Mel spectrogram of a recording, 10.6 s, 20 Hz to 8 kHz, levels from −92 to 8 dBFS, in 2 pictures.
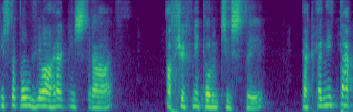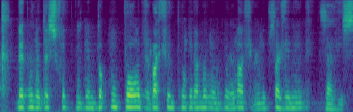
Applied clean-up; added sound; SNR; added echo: neural mask model DeepFilterNet 3.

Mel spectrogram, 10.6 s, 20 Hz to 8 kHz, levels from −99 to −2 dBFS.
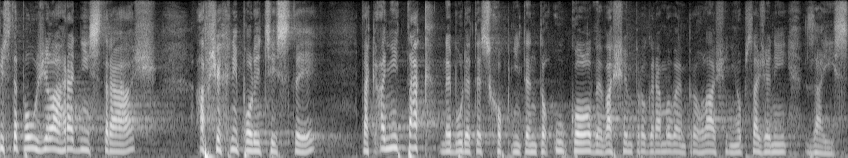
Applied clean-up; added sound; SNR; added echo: none; none; none; none.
